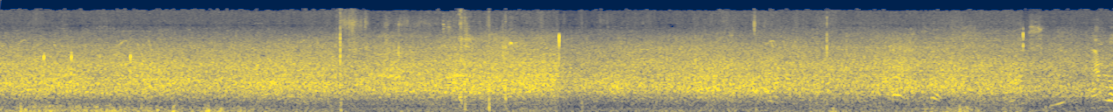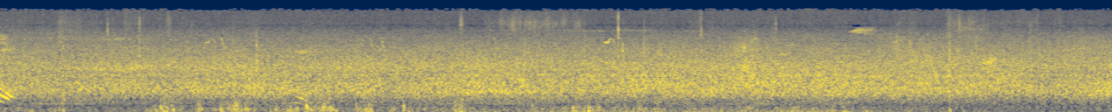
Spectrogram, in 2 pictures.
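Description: Wind blows steadily across an open field outdoors.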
